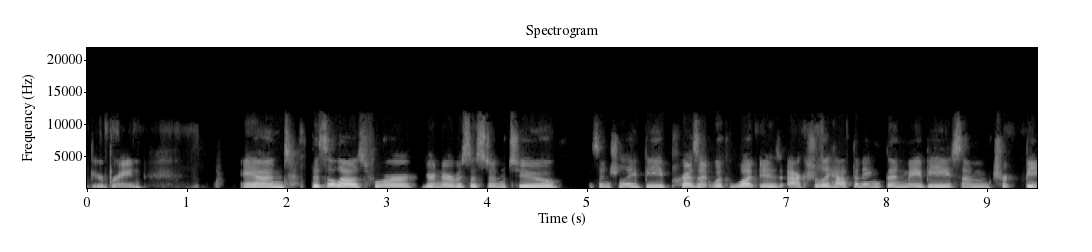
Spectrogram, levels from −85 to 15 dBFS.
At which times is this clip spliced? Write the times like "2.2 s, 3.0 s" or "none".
2.2 s, 4.9 s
